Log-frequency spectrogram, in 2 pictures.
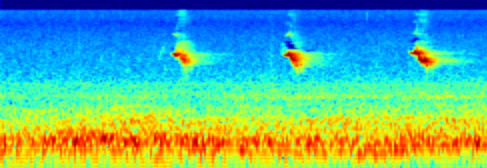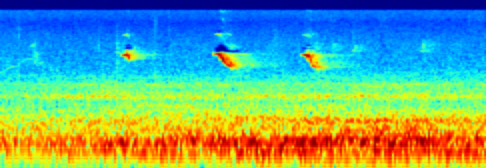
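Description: A bird calling six times: short, sharp chirps that each slide downward in pitch, spaced irregularly about a second apart, over a faint low background rumble.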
